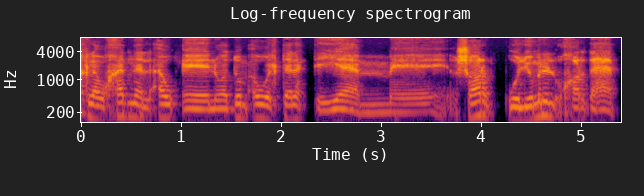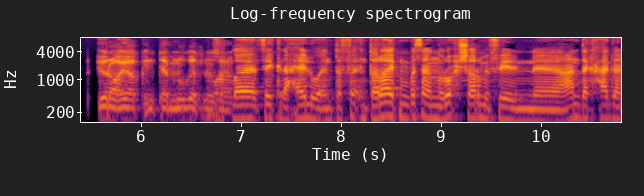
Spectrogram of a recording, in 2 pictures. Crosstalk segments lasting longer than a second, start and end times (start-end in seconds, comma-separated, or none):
none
